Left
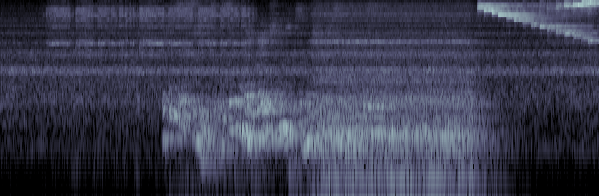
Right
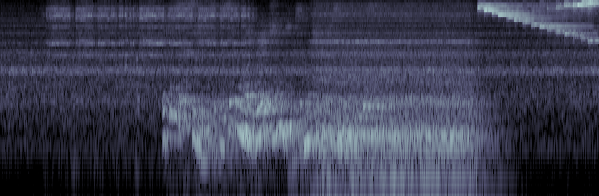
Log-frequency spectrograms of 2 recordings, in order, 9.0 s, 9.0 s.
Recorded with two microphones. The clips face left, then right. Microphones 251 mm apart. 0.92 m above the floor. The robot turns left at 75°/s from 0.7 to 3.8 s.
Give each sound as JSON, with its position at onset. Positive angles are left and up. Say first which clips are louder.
{"t": 2.4, "sound": "a woman speaking", "louder": "right 1 dB", "azimuth_deg": -25, "distance_m": 1.7}
{"t": 4.6, "sound": "boiling", "louder": "right 1 dB", "side_deg": -45, "distance_m": 4.0}
{"t": 7.2, "sound": "a chime", "louder": "even", "side_deg": -40, "distance_m": 3.5}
